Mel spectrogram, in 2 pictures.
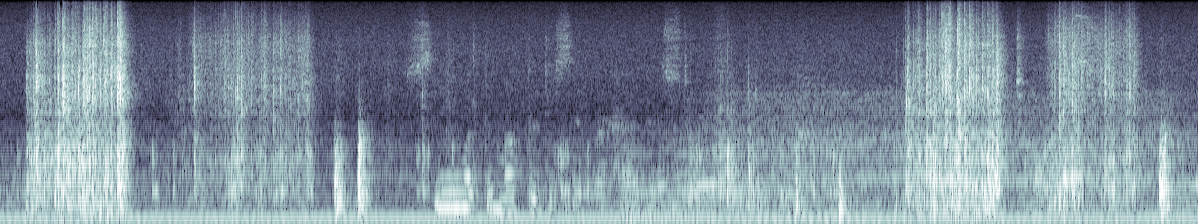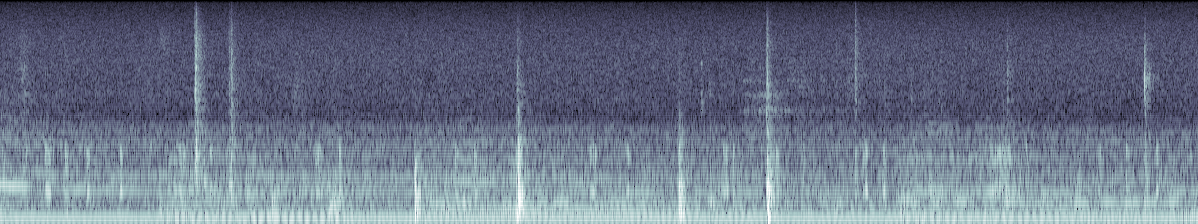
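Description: Playing cards are shuffled with quick riffling bursts.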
